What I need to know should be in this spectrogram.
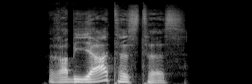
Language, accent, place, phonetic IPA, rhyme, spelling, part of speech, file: German, Germany, Berlin, [ʁaˈbi̯aːtəstəs], -aːtəstəs, rabiatestes, adjective, De-rabiatestes.ogg
- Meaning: strong/mixed nominative/accusative neuter singular superlative degree of rabiat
